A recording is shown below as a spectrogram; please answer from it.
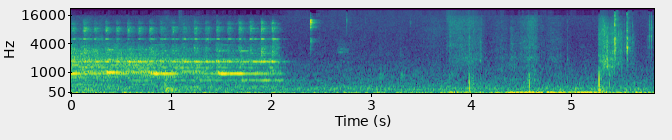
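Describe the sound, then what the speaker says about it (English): Mobile phone ringtone heard indoors: a steady melodic electronic tone loops for about two seconds, then stops, followed by faint rustling and a few light knocks and clicks, with no talking. "My phone rang."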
